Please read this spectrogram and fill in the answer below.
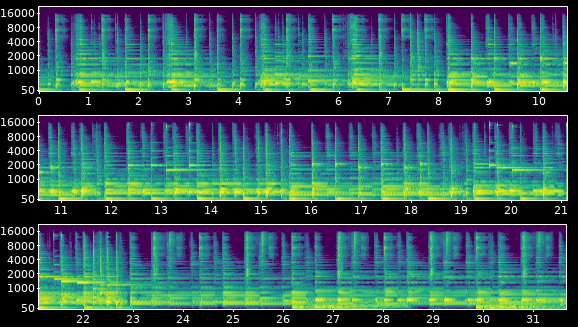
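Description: Light background music of quick plucked-string notes over a steady low beat; the beat drops out for a few seconds near the end, then returns.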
